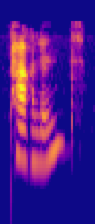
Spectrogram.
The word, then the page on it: perlend: Bas-Rhin; Herrlisheim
